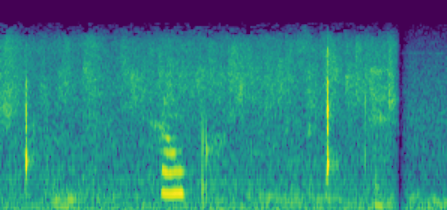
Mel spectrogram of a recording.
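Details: Two sharp, sudden hiccup-like catches about three seconds apart, with a short vocal sound between them, from a girl described as always having hiccups; hiccups.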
